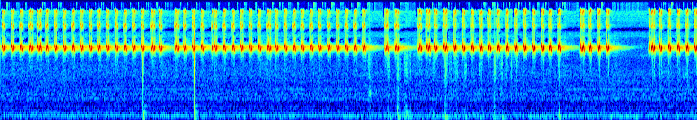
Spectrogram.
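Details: Countryside cricket giving fast, evenly spaced high chirps in long runs with brief pauses, a couple of sharp clicks early on, quiet low hum beneath, in a calm rural setting.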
